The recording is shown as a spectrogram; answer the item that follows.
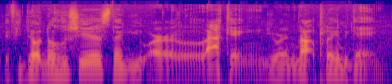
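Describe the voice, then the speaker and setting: Male streamer, slightly low voice, has a cold; loose, rambling play-by-play with fillers. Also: sing-song, moderate pace, a little mellow. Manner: rambling, with frequent fillers and restarts. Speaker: game streamer. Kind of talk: casual live-stream commentary while building.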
